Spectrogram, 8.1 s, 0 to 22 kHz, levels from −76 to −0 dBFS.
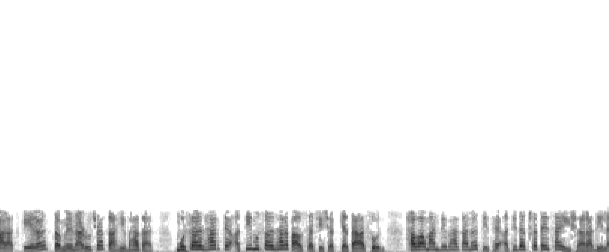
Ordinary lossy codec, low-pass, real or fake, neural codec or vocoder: none; 3.6 kHz; real; none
